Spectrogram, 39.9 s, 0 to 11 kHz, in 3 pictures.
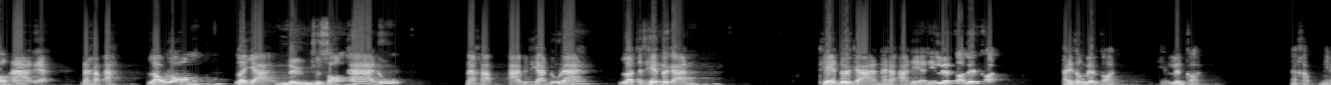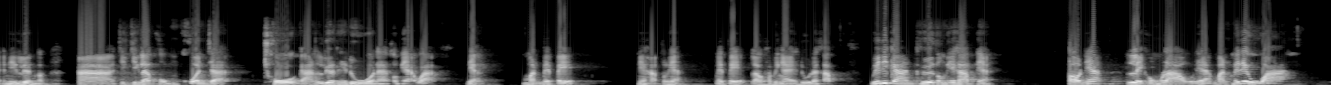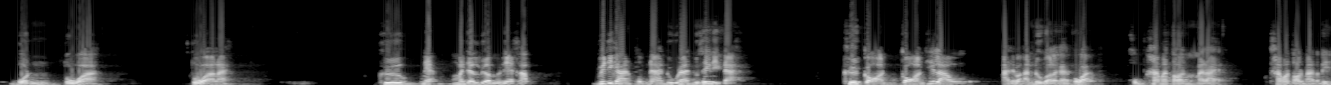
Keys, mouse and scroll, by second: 1.6 shift+right click, 2.0 shift+right click, 2.6 middle click, 3.0 middle click, 3.6-4.0 scroll down 1, 4.2-4.8 scroll up 1, 5.4 scroll up 1, 5.6-7.0 middle drag, 7.2 scroll down 1, 7.6 scroll up 1, 7.8-9.1 middle drag, 9.4-10.2 scroll up 2, 10.0 middle click, 10.9 click, 11.2 scroll up 2, 11.6-14.0 middle drag, 14.0-15.6 scroll down 6, 15.8 middle click, 16.6-17.8 scroll up 4, 17.5 middle click, 18.4-18.7 scroll down 1, 18.8 scroll up 1, 19.0-21.4 middle drag, 21.8-22.4 scroll up 1, 22.6-24.2 middle drag, 24.4 scroll up 1, 24.6-26.0 middle drag, 26.3 click, 27.0-28.1 scroll down 3, 28.4 middle click, 28.9-29.2 scroll down 1, 29.4-30.1 scroll up 2, 30.1 middle click, 30.7 scroll up 2, 31.0-32.4 middle drag, 32.5-33.5 scroll down 4, 34.5 click, 34.8-35.8 scroll up 2, 36.2 scroll down 1, 36.4-37.5 scroll up 3, 36.4 middle click, 37.8 ctrl+z, 38.0 ctrl+z, 38.4 ctrl+z, 38.6 ctrl+z, 39.2 ctrl+z.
